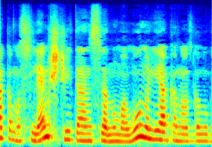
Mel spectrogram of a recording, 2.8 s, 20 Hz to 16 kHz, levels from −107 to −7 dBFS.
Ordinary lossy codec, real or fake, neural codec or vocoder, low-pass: AAC, 48 kbps; fake; autoencoder, 48 kHz, 128 numbers a frame, DAC-VAE, trained on Japanese speech; 14.4 kHz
